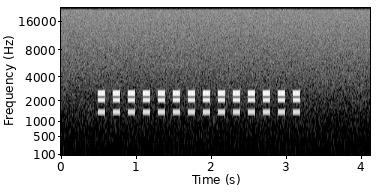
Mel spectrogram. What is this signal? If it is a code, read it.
Telephone call progress tone (North American plan), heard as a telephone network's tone, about 1400, 2050, 2450, 2600 Hz, 0.1 s on and 0.1 s off. Off-hook warning tone.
